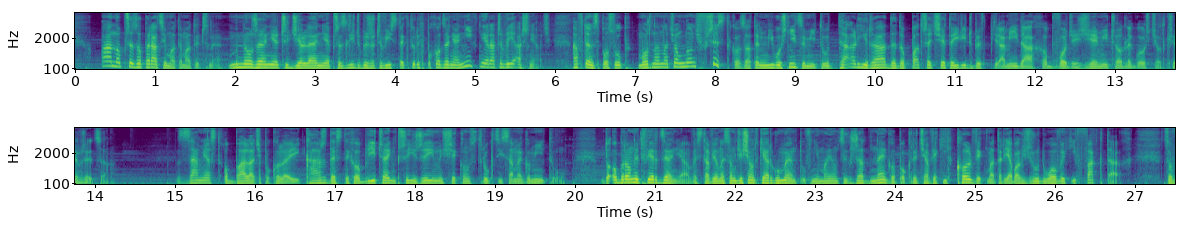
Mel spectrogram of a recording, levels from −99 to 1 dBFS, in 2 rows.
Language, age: Polish, 30-49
